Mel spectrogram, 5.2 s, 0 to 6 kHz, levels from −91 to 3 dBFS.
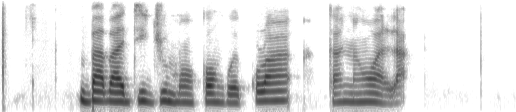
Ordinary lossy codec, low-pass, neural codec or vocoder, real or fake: Opus, 32 kbps; 5.4 kHz; codec, 16 kHz, 2 kbps, X-Codec, HuBERT features, trained on LibriSpeech; fake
